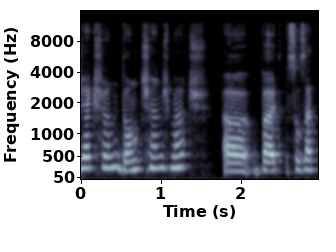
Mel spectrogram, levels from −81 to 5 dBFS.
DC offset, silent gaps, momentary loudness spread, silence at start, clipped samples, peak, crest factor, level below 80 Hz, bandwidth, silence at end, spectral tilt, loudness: under 0.1%; none; 7 LU; 0 s; under 0.1%; -4 dBFS; 16 dB; -70 dBFS; 12.5 kHz; 0 s; -4 dB/octave; -22 LUFS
